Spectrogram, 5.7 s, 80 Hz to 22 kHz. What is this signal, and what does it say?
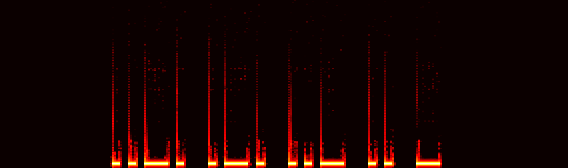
Morse code, heard as a keyed tone, about 15 wpm, 700 Hz. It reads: FRUIT
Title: Top 1251-1500 Words 15wpm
